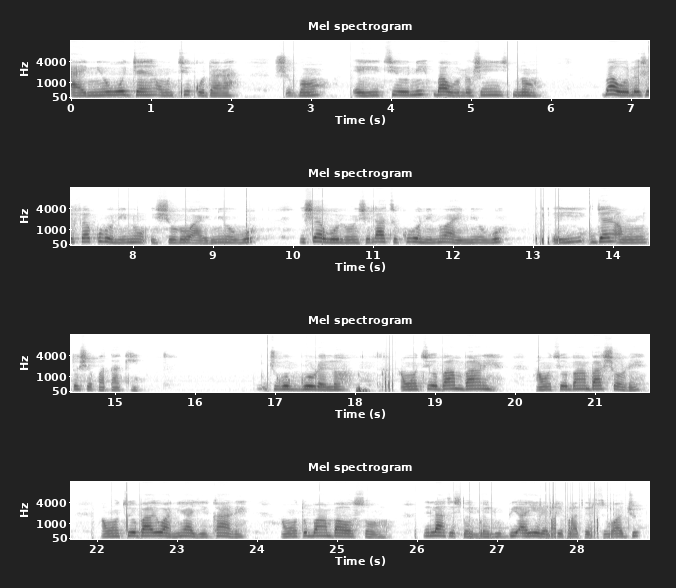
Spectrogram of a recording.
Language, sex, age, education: Yoruba, female, 30-45, primary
